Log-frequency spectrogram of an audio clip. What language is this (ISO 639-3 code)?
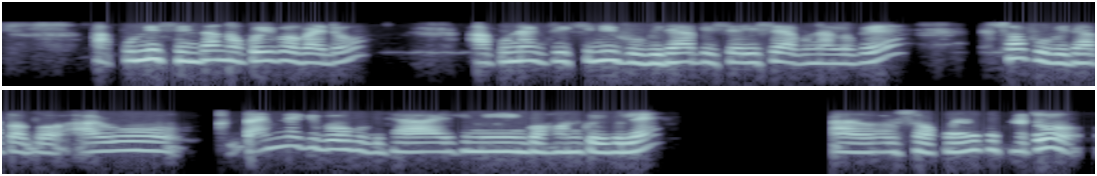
asm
